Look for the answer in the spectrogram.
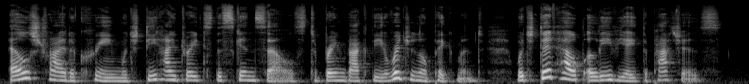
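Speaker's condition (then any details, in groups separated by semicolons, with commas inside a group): No condition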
